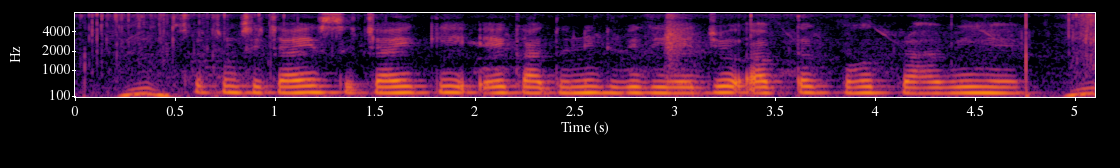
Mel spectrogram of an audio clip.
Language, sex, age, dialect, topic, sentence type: Hindi, female, 18-24, Kanauji Braj Bhasha, agriculture, statement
